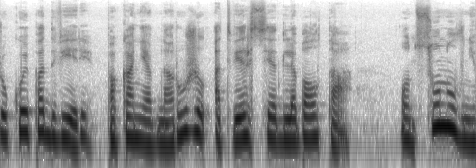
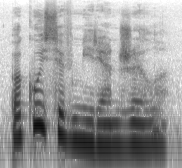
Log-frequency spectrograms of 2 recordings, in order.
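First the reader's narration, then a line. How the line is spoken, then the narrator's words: Whisper. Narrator (Russian): прошептал он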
